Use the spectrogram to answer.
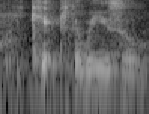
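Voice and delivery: usual speaking voice

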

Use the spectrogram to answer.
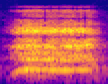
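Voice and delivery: quick high intake of breath; wolf drawing breath to huff; sharp inhale. A narrator's reading. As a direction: suck in air to blow. Deep breath in.

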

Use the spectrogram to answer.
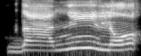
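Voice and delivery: Danilo drawn out very slowly with a rise; slow dictation. Shown as a demonstration. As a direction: stretch Danilo so the kids can write it. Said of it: "la primera palabra va a ser Danilo".

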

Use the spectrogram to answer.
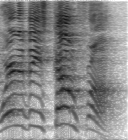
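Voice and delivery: high, loud mock bafflement; baffled outcry. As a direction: cry it out as a baffled John. Voices John's bafflement.

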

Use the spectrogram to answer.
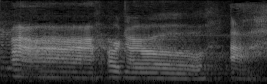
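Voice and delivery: drawn-out, put-on groan; mock dismay. Shown as a demonstration. Pastor recaps reaction to things we don't like, mock groan. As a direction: groan in playful disappointment. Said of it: "things we don't like".

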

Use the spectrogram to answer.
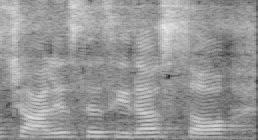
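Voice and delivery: ordinary talk

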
